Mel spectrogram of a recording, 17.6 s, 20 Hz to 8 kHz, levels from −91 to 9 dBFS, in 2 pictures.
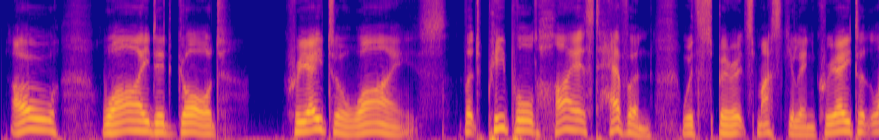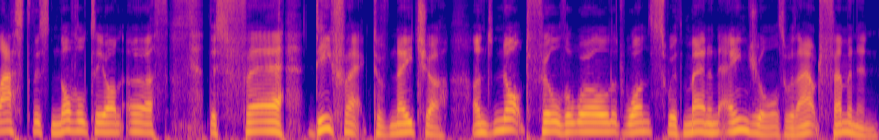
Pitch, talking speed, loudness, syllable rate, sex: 140 Hz, 130 wpm, -17 LUFS, 3.7 syllables/s, male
